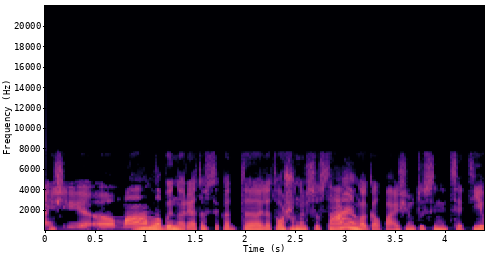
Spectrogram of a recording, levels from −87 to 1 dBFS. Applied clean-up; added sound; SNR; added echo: classical method spectral subtraction.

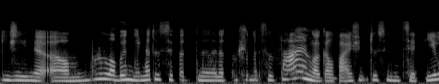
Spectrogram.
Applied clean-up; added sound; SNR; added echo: neural diffusion model UNIVERSE++.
